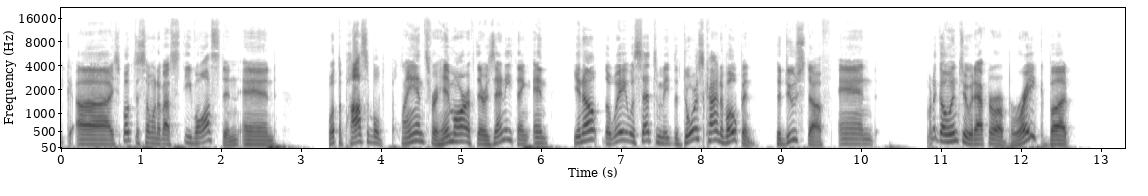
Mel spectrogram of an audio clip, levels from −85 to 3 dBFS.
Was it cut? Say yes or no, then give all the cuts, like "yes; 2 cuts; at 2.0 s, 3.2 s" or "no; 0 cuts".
no; 0 cuts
